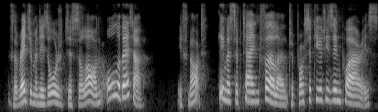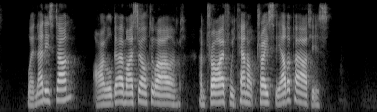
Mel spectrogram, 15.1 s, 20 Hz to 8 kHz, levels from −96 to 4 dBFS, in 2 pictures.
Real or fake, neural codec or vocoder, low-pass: fake; autoencoder, 22.05 kHz, a latent of 192 numbers a frame, VITS, trained on one speaker; 7.2 kHz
